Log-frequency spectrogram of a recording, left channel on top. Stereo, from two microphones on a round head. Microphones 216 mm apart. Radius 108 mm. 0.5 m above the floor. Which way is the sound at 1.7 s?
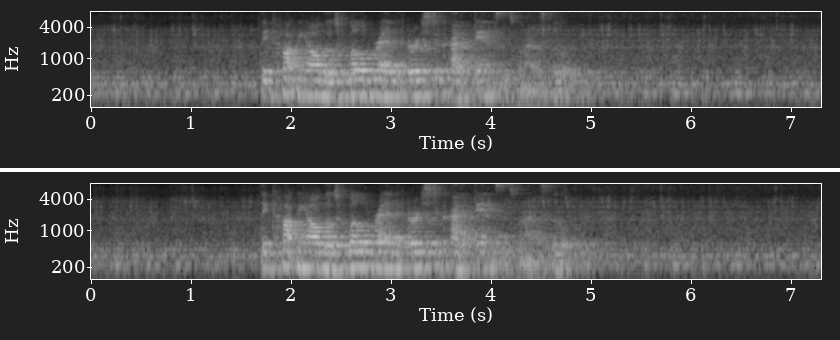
25° right (ahead or behind).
